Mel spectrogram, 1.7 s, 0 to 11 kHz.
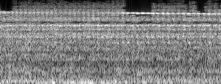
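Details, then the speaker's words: Stage 3 tuned Ford Focus Mk2 diesel at idle: rough rumble with a thin steady high-pitched whistle over it, louder than a stock engine should make; described as not normal, explained by the modifications. "Donc vous entendez ce sifflement. Et là, vous vous rendez compte que c'est pas du tout normal."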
